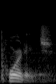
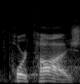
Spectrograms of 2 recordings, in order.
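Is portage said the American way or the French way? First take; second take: American; French. First: It is said with an American English pronunciation. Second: It is said with a French-style pronunciation. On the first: This is how Americans say it. "If you speak to any Americans, though" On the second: This is how Canadians say it. "we have that kind of French side to us"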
